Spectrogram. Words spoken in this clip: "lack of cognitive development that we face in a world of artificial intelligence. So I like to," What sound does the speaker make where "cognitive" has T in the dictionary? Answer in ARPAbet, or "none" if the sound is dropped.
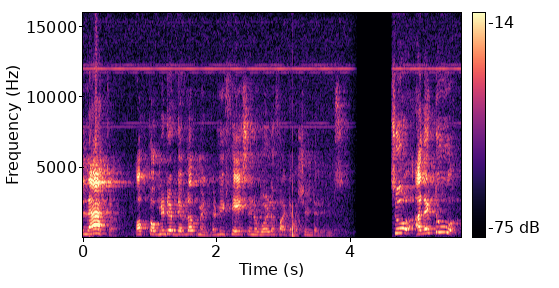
T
